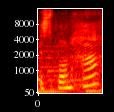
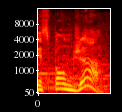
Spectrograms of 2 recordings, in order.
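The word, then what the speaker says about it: Esponja: been about huh actually it's pronounced espanha with an h sound at the end really but we've all been saying espongja yes i know it's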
